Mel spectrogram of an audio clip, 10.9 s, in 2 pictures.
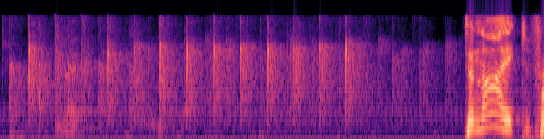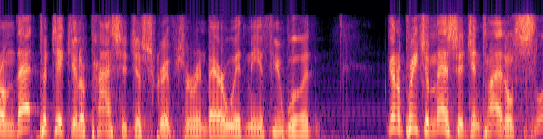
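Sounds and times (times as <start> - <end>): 
crowd clapping hands in a steady rhythmic beat in a large room: 0.0 - 4.8
speech: 4.7 - 8.7, 9.3 - 10.8.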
